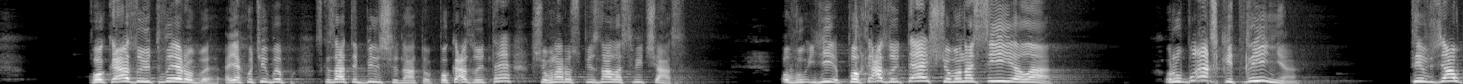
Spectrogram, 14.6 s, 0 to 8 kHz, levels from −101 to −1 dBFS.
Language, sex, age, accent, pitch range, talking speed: Russian, male, 40-59, native, 215-280 Hz, 105 wpm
